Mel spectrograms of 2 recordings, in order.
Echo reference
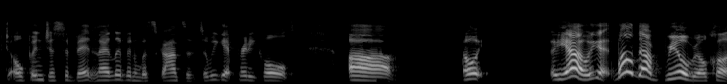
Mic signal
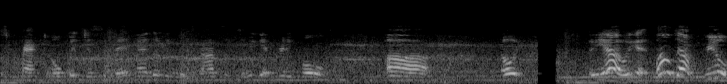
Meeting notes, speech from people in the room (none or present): none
